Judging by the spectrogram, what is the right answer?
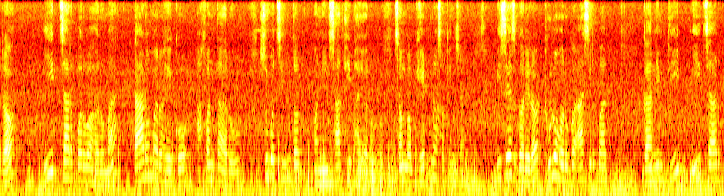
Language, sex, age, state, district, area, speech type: Nepali, male, 18-30, West Bengal, Darjeeling, rural, spontaneous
